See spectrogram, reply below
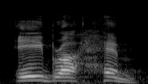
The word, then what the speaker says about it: Abraham: And there's this H in there. And in Hebrew, you pronounce it also. And Abraham.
